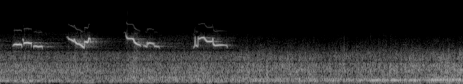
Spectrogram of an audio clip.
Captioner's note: chirping continues; ambient sounds from traffic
